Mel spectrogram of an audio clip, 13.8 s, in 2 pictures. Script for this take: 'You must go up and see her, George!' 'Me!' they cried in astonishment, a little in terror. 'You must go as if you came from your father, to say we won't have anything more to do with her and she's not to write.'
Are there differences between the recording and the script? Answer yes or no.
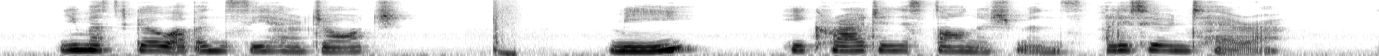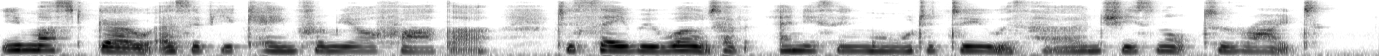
yes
